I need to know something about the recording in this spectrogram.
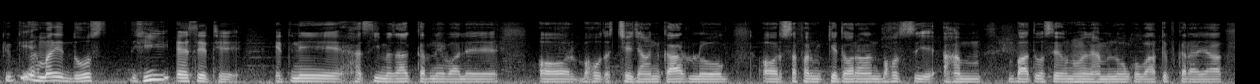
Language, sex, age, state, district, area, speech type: Urdu, male, 45-60, Uttar Pradesh, Aligarh, urban, spontaneous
